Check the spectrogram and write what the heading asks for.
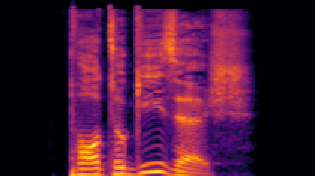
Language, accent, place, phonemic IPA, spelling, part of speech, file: German, Germany, Berlin, /ˌpɔʁtuˈɡiːzɪʃ/, portugiesisch, adjective, De-portugiesisch.ogg
- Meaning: Portuguese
